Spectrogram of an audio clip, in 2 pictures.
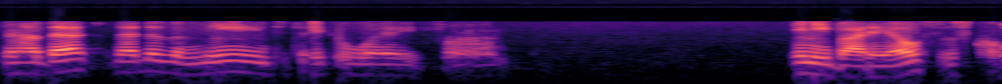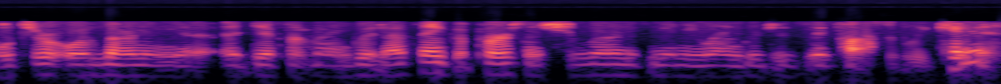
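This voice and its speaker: Gravelly man hosting call-in radio. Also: medium pitch, lively intonation, no echo. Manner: halting, many restarts and fillers. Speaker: radio show host. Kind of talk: casual call-in radio talk. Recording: narrow phone-like sound, dry.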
